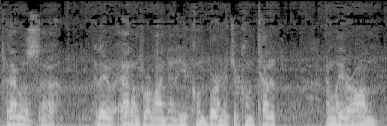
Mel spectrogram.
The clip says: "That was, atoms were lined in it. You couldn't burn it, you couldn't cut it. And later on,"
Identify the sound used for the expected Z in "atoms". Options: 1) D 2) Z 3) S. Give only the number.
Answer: 2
